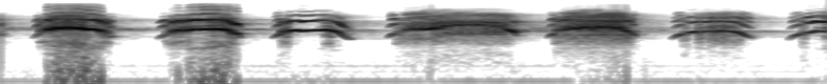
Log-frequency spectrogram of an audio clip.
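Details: Capuchin monkey squealing loudly in a run of shrill, arched cries, each about half a second long with brief gaps, some rough and strained, others cleaner and falling at the end.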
